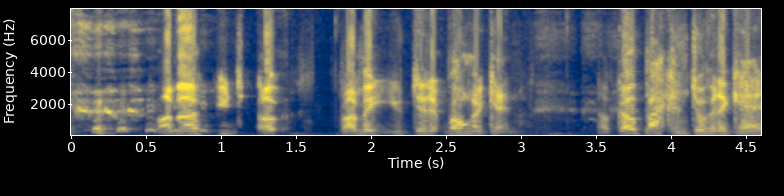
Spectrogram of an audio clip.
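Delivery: play-acted furious, deliberate, loud, swooping angry voice. Imagining Robotnik scolding his henchman: angry Robotnik voice. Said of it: "Robotnik would have been angry at Grimer".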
